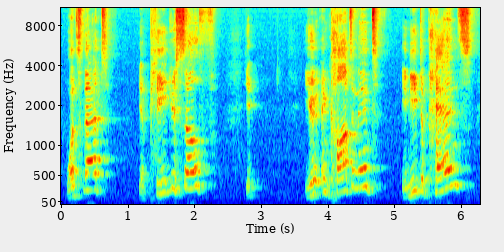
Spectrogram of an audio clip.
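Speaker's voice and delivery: high and loud, broadcasting her embarrassment; loud mocking yell. Loudly repeating what she said so the whole street hears. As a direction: shout it so everyone hears, slowly and mocking. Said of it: "just as loud as you possibly can".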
